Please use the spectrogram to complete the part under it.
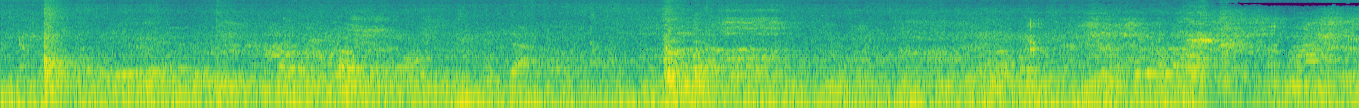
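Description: Many pigs grunt close by in an echoing barn.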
